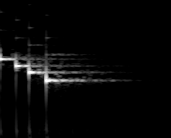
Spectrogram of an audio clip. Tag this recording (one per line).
app
button
giu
